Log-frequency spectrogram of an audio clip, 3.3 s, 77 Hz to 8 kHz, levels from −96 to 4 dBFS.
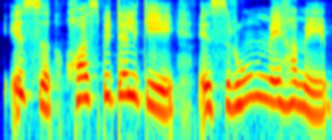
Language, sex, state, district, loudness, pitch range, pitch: Hindi, female, Bihar, West Champaran, -14 LUFS, 235-330 Hz, 265 Hz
